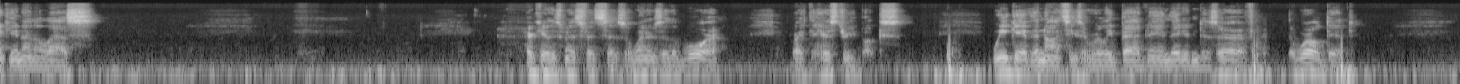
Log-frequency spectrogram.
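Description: A middle-aged man talks close to the microphone in a casual, animated way.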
